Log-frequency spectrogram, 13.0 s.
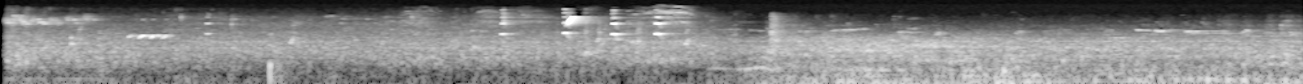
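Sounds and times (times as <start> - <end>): small birds chirping: 0.1 - 7.4.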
